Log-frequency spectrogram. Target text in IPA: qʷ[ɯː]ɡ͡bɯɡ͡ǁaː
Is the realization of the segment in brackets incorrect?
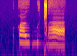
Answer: no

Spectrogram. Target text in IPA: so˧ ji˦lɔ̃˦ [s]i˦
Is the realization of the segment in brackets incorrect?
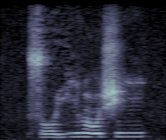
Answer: yes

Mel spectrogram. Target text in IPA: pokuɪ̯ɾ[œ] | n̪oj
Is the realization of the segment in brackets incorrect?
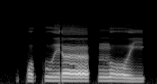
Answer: no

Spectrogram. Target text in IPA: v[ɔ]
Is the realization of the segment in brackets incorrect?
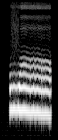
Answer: no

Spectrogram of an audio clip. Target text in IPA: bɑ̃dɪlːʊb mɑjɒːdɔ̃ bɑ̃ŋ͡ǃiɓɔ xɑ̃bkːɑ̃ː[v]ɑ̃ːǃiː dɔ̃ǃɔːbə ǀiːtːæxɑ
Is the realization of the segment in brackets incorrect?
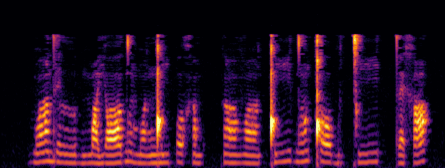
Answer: no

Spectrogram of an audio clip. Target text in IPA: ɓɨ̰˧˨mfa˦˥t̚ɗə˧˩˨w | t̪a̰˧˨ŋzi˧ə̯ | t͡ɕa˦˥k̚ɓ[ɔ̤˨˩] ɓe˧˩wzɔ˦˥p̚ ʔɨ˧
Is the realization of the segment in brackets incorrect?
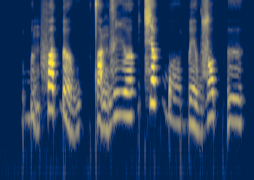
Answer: no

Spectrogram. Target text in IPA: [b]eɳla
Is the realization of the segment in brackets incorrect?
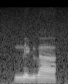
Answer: yes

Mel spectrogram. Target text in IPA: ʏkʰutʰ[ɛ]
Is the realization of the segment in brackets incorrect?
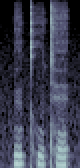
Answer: no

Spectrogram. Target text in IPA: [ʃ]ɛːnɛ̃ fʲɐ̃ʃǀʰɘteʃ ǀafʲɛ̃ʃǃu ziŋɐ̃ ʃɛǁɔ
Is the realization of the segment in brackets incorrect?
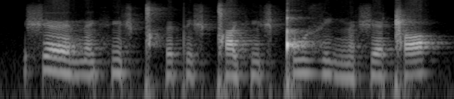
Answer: no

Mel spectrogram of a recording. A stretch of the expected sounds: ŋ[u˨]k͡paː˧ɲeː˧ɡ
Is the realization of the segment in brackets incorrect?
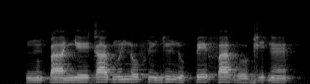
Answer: yes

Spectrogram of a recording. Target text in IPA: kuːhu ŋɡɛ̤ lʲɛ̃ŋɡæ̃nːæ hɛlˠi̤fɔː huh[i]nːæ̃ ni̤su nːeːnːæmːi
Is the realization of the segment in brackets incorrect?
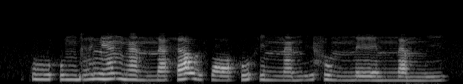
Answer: no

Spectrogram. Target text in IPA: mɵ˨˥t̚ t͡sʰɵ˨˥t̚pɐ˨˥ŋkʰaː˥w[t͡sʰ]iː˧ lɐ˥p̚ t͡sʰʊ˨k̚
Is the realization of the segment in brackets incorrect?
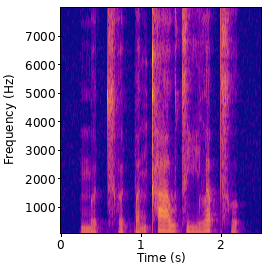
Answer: yes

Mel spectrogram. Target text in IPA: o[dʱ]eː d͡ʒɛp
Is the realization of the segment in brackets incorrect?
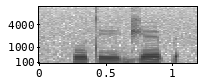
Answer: yes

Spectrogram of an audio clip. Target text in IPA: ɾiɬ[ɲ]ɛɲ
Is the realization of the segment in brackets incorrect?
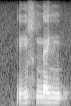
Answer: yes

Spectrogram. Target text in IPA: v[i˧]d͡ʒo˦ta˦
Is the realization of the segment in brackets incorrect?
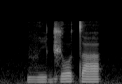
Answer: no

